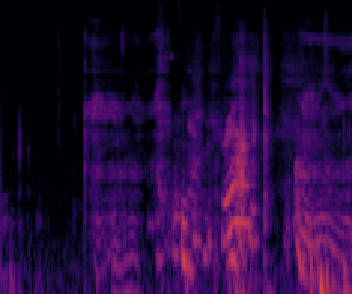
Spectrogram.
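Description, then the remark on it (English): A person mimics snoring with a run of raspy, throaty, drawn-out breathing noises, fairly loud, growing stronger toward the end. “No, you snore all the time.”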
